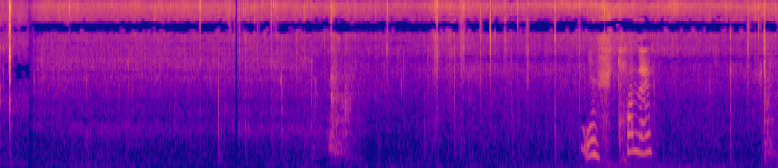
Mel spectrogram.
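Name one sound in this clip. Food sizzles over hot charcoal on a grill.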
